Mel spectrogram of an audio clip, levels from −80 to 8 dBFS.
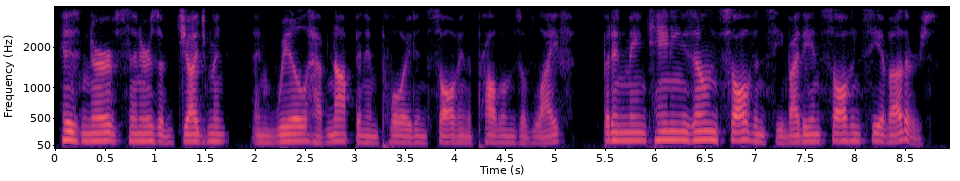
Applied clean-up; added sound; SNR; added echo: none; none; none; none.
